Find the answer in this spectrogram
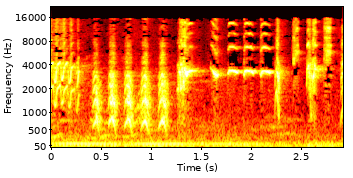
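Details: Javan myna song from a master recording for young birds: a series of short rasping notes, then a sustained level whistle, followed by buzzy bursts.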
